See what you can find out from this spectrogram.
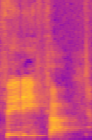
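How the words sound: It is said the way people in Spain say it. "assim na Espanha"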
